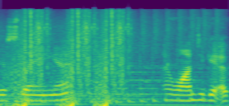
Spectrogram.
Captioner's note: camera clicks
